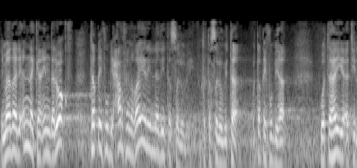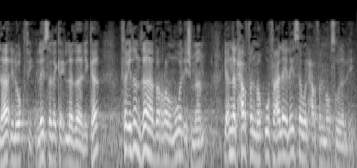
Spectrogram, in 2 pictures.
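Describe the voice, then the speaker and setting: Fast-talking man teaching recitation. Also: a little high, a little mellow, long reverb tail, a little hiss or hum. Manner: quizzes listeners often, repeats points. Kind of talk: lecture to students.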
